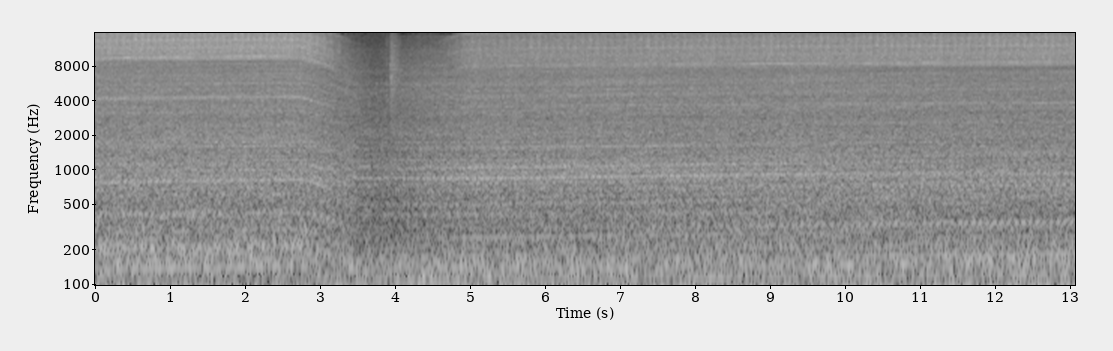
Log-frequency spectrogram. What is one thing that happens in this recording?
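Tyres roll along the road.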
